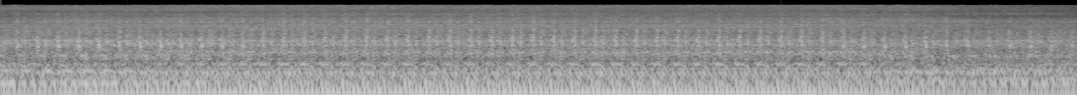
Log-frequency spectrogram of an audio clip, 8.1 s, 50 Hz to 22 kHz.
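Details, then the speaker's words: 2005 diesel truck with 115,000 miles, first start after a head stud job, coolant drained: even, regular idle clatter about three beats a second with no misses or stumbles; healthy idle. "it's the first fire up after head"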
